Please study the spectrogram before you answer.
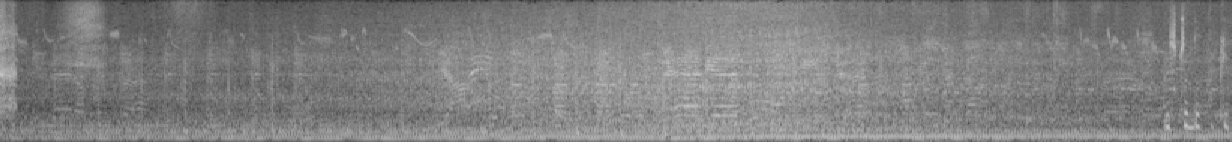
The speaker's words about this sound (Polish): Za nami jedzie traktor. To bardzo dziwne, bo tą trasą bardzo rzadko jeździ cokolwiek.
